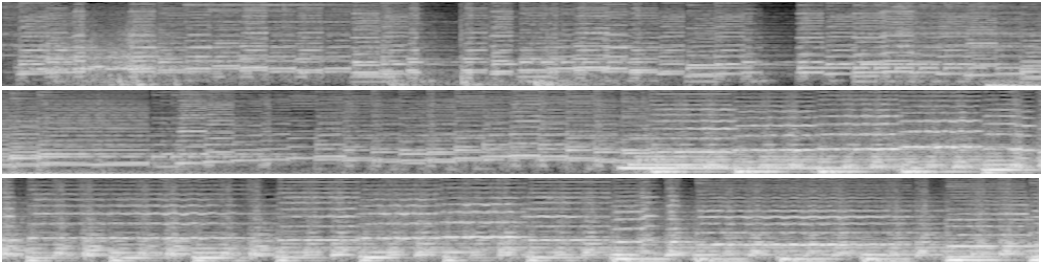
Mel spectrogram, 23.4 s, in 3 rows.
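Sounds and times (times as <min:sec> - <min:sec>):
background music: 0:00.0 - 0:23.3.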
